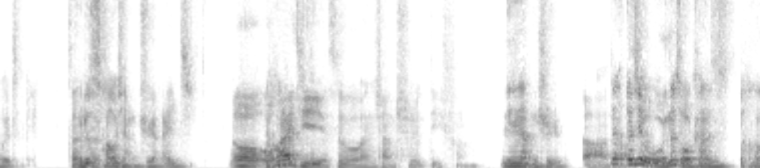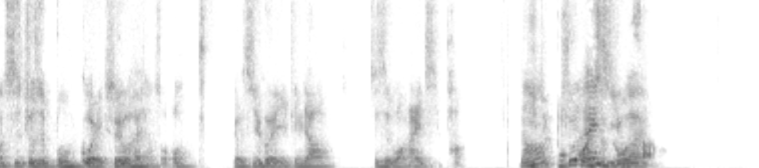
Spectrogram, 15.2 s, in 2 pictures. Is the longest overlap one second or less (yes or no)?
no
